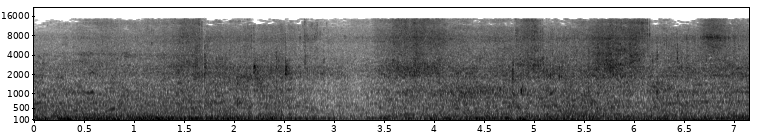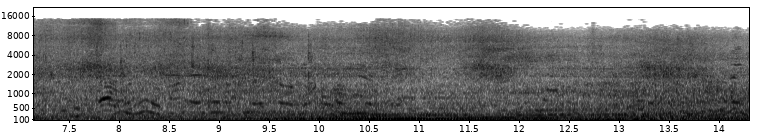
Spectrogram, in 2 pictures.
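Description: A bunch of road-racing cyclists passing at speed on a paved street circuit, over the talk of a crowd of spectators along the barriers and a steady low hum.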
